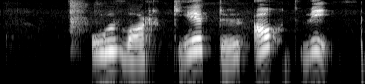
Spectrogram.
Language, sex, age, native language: Icelandic, male, 8, Icelandic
